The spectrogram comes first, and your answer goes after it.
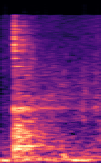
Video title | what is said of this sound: फणसाचे खुसखुशीत तळलेले गरे - Raw Jackfruit Chips Recipe -Crunchy Homemade Chips - Supriya Kitchen | तुम्हाला आवाजून लक्षात येत असेल छान असे कुरकुरीत पण झालेत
